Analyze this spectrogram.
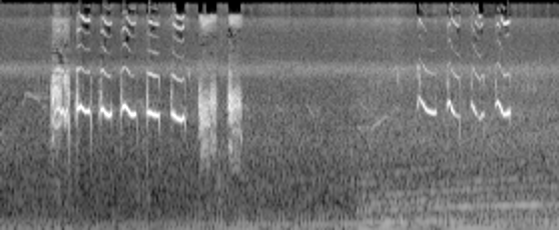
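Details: A young, still untrained Sumatran leafbird learns to whistle, a sound used to lure other leafbirds. Six quick looping whistled notes are followed by two harsh bursts. After a pause a softer run of similar looped whistles follows.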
